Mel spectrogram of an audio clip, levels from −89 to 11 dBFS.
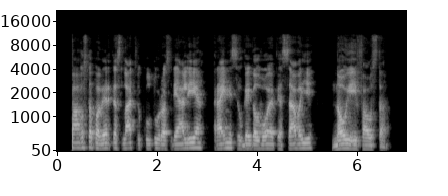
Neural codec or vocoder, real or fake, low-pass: none; real; 10.8 kHz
